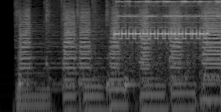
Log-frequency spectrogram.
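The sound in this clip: A telephone ringing with a bright electronic ring: a series of short pulsing tones in a steady rhythm, with a sustained high tone joining partway through, played alone with no talk.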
